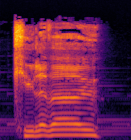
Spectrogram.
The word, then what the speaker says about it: Kullervo: Cujo. – Cujo. – It's pronounced Kulevo.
